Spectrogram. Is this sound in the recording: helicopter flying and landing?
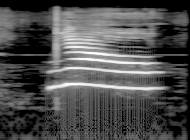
no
